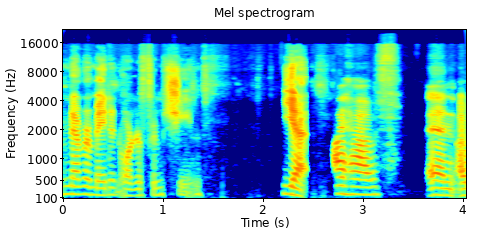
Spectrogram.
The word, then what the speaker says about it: Shein: Is it Sheen or Shine? Mhm. Or Shein? I hear everyone say Sheen. So Okay. That's what I thought, but I've never made an order from Sheen yet.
